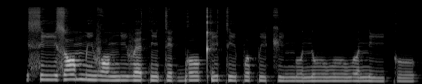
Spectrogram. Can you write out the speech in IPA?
siː˨zɔ˦ mĩ˨vɔ˨ ŋi˨βɛ˨ tĩ˨te˨ɡ͡boː˦kʼi˦ ti˨ pʊ˦pi˨t͡ʃi˨ŋu˨ nuː˨wuː˨wʊ˨˦ niː˨ku˨

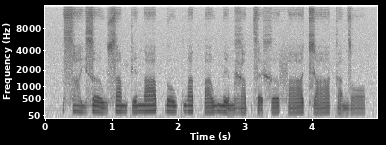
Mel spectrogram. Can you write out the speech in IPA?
sa̤˨˩jzəː˧˩w sa˧mke˨˦ naː˦˥p̚ɗo˧wkwa˦˥t̚ ʔa˨˦wnḛ˧˨m ɣa˨˩t̚sɛ̰˧˨xəː˨˦faː˨˦ t͡ɕaː˨˦ka̰˧˨nzɔ˧

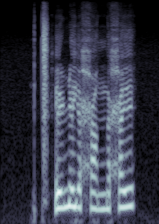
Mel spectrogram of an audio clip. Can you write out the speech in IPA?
t͡sʼeɳej ħɑn̪əħe

